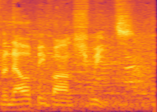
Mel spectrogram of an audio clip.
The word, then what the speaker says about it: Vanellope von Sweets: Did I say it wrong? – Sweets. – Sweets. – Sweets. – Sweets? – Yeah. Sweets. Vanellope von Sweets.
